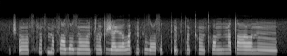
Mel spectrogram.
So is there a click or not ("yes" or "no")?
no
